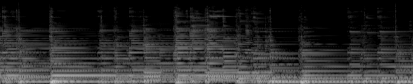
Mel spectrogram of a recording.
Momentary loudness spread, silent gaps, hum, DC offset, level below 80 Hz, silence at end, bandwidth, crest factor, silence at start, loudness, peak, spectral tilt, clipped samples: 7 LU; none; none; under 0.1%; -56 dBFS; 0 s; 18.5 kHz; 16 dB; 0 s; -29 LUFS; -12 dBFS; -6.5 dB/octave; under 0.1%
